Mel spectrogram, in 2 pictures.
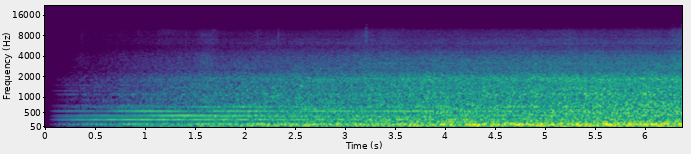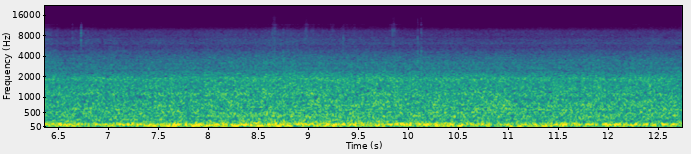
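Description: Steady outdoor urban night ambience fading in from silence: a continuous low rumble with a hiss over it, with a few faint steady hum tones that die away after about four seconds.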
